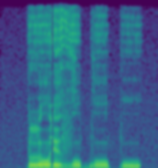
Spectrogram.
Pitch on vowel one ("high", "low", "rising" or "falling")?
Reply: high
